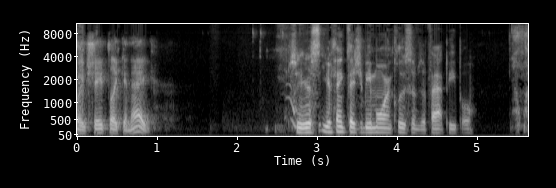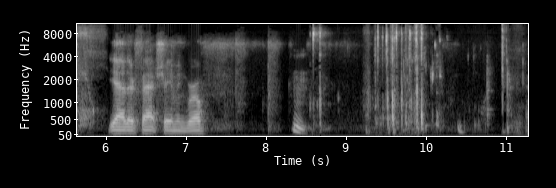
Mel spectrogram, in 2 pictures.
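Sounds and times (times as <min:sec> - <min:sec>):
speech: 0:00.0 - 0:01.0, 0:02.5 - 0:07.4, 0:08.3 - 0:09.4
typing on a computer keyboard: 0:08.5 - 0:10.2.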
